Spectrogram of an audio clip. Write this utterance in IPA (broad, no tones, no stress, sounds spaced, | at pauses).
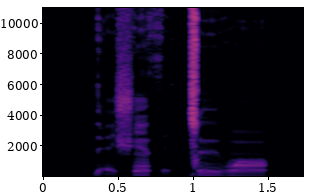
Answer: ɗ ɛ̰ ʃ ɛ̃ θ ḛ ǀ ʉ β ɔ̃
